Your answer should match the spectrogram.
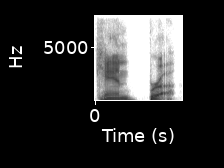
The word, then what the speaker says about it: Canberra: not Melbourne it's Canberra it's spelled Canberra here in the States but it's pronounced can bruh um and I am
